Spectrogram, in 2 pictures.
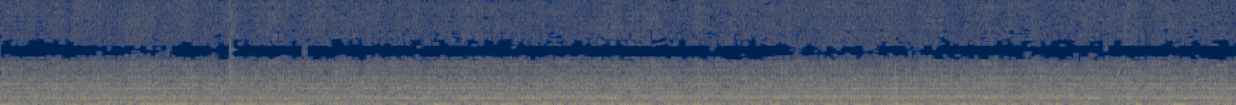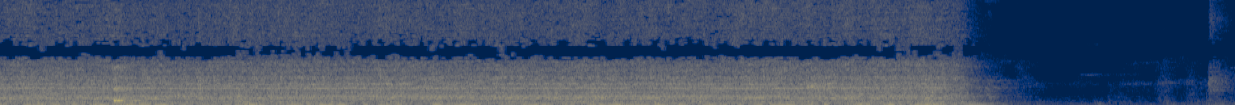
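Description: Thermomix food processor running at speed six, blending cooked cauliflower and milk into a sauce: a steady motor and blade hum that stops about fifteen seconds in.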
